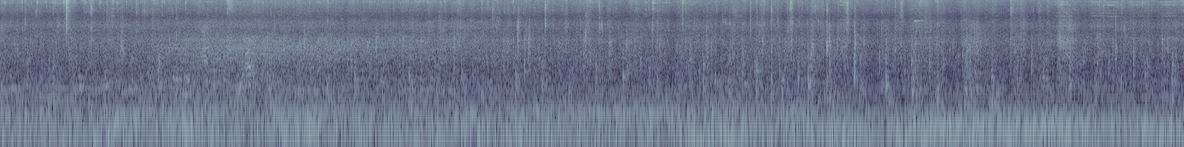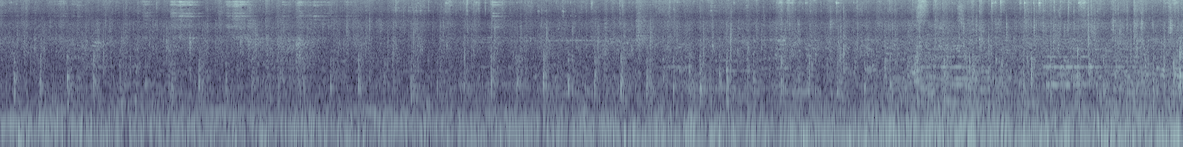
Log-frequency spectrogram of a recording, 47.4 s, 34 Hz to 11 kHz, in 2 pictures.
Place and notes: {
  "title": "Mackay Memorial Hospital, Danshui District - in the hospital",
  "date": "2012-11-08 11:13:00",
  "latitude": "25.14",
  "longitude": "121.46",
  "altitude": "17",
  "timezone": "Asia/Taipei"
}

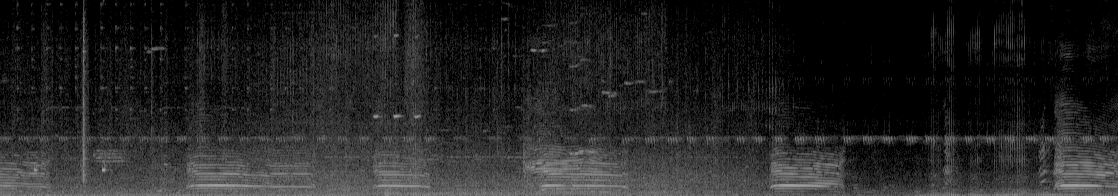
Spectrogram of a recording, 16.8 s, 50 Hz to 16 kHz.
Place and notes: {
  "title": "Bamako, Mali - Bamako - déambulation - matin",
  "date": "2007-01-21 05:00:00",
  "description": "Bamako - Mali\nDéambulation matinale - ambiance",
  "latitude": "12.62",
  "longitude": "-8.00",
  "altitude": "334",
  "timezone": "Africa/Bamako"
}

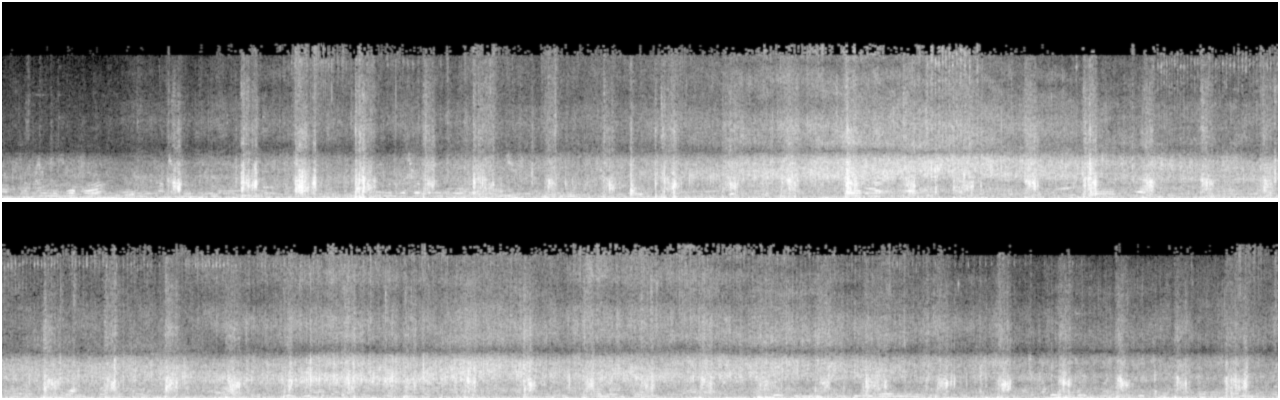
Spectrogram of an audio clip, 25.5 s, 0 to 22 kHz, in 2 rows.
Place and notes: {
  "title": "soundwalk Elsenstr. - Lohmühle - old railway track",
  "date": "2010-06-27 19:20:00",
  "description": "walking along an (possibly) old railway stretch from Elsenstr. to Lohmühlenufer on a warm summer sunday evening, 10m above the normal city level. (binaural recording, use headphones)",
  "latitude": "52.49",
  "longitude": "13.45",
  "altitude": "36",
  "timezone": "Europe/Berlin"
}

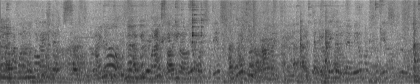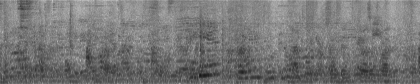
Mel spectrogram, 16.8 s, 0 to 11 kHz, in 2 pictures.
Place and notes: {
  "title": "Zeedijk, Amsterdam, The Netherlands - Thai",
  "date": "2013-11-12 18:41:00",
  "description": "Thai restaurant Bird, Zeedijk. Recorded with a Sony D-50.",
  "latitude": "52.37",
  "longitude": "4.90",
  "altitude": "8",
  "timezone": "Europe/Amsterdam"
}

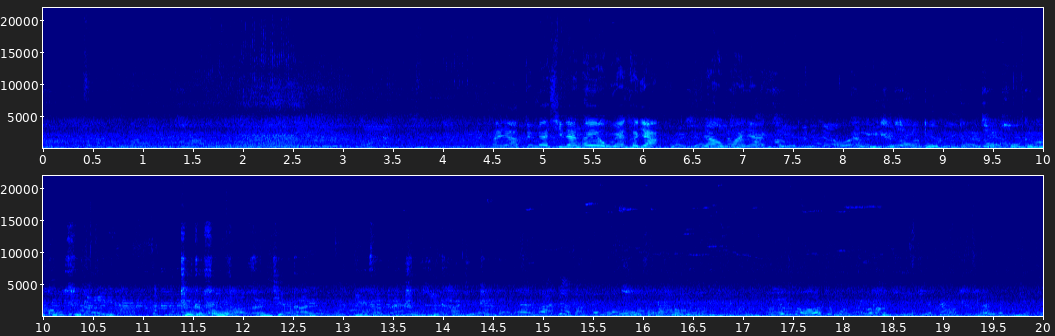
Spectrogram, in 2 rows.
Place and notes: {
  "title": "Sweet love branch, Shanghai - soundwalk",
  "date": "2013-11-23 12:13:00",
  "description": "Walking along the street, The crowd and the sound of the store, Traffic Sound, Zoom H6+ Soundman OKM II",
  "latitude": "31.27",
  "longitude": "121.48",
  "altitude": "18",
  "timezone": "Asia/Shanghai"
}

